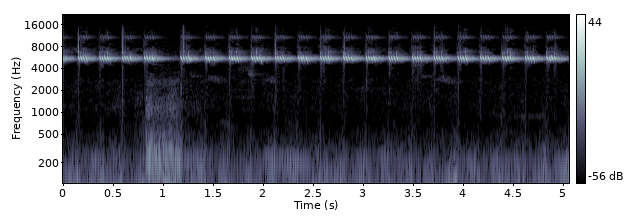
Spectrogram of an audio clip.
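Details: Loud, clear cricket song: sharp high-pitched chirps in an even train of roughly four per second, briefly overlaid near the start by a short burst of rustling noise.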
